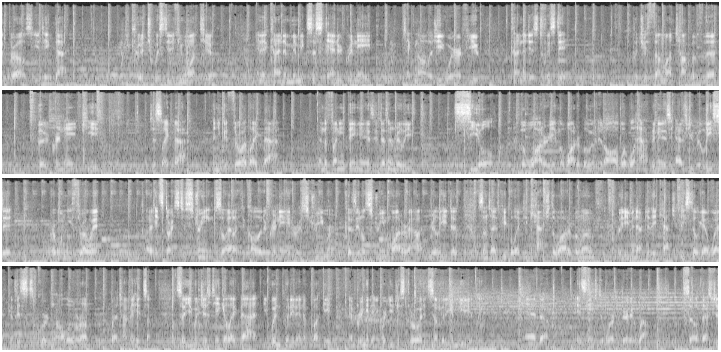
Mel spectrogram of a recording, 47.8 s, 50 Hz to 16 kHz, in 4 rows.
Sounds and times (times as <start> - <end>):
Speech: 0.0 - 1.1, 2.0 - 3.6, 4.2 - 9.5, 10.5 - 13.7, 14.4 - 16.6, 17.2 - 18.9, 19.5 - 25.6, 26.3 - 47.7
Music: 0.0 - 47.7.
